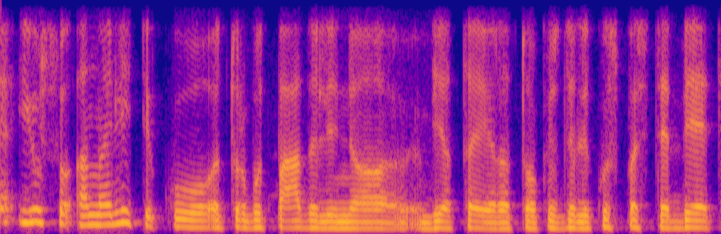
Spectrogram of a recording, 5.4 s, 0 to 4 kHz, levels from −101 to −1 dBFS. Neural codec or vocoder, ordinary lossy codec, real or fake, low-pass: none; Opus, 24 kbps; real; 3.6 kHz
